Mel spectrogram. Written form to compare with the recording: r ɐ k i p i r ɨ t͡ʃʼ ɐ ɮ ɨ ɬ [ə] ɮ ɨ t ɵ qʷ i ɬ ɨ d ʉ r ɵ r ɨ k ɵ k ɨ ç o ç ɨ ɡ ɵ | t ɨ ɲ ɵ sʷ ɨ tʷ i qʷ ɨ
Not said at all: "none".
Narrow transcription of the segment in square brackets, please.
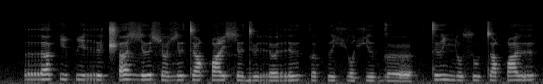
ɵ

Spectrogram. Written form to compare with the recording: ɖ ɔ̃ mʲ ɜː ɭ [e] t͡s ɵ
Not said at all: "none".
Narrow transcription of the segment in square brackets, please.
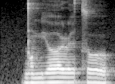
e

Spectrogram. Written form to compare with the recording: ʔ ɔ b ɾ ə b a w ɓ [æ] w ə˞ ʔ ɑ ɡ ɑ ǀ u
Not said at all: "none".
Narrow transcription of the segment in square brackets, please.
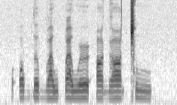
a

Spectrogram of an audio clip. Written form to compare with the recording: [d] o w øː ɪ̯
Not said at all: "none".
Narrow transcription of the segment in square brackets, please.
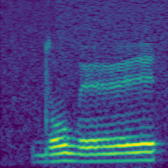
d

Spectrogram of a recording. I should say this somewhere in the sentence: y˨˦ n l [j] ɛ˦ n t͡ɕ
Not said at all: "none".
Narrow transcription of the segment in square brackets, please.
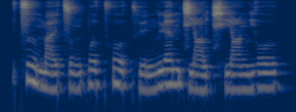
ɥ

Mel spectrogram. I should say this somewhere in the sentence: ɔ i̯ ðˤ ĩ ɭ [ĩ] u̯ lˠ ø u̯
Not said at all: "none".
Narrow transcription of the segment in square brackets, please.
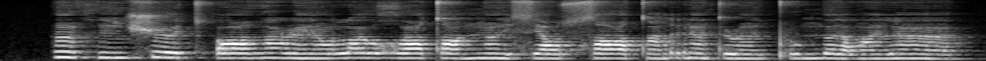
ẽ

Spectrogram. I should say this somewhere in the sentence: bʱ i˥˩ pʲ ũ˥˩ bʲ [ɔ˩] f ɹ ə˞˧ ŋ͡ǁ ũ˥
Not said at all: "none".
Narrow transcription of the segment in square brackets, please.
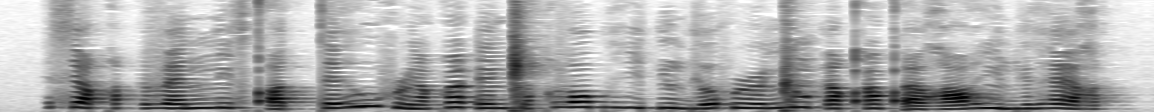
ɔ˩˥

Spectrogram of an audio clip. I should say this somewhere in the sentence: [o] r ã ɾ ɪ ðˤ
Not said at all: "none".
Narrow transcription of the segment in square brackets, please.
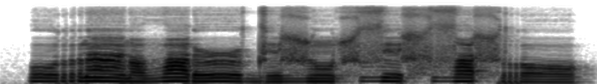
o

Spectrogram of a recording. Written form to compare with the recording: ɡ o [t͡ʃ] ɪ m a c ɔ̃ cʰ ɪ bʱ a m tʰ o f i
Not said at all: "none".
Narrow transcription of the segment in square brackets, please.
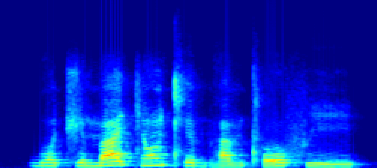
t͡ʃ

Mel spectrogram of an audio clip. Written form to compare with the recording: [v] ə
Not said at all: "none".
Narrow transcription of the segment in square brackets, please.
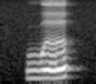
w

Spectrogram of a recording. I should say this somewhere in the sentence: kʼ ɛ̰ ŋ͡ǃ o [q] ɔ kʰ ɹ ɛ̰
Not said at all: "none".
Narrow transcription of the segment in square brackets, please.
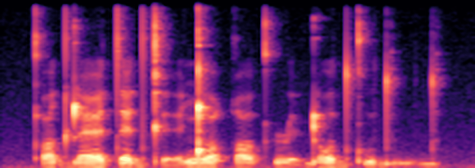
q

